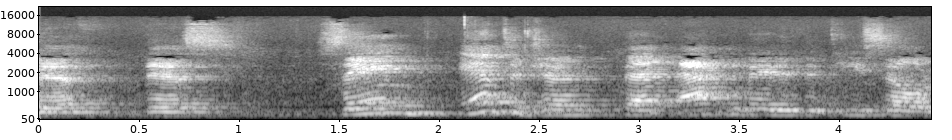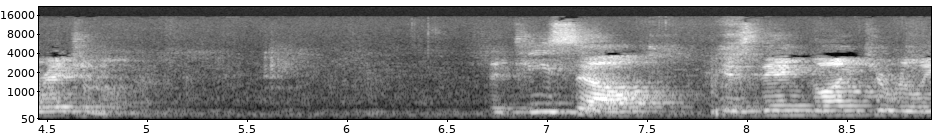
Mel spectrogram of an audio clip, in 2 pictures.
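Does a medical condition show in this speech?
No.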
